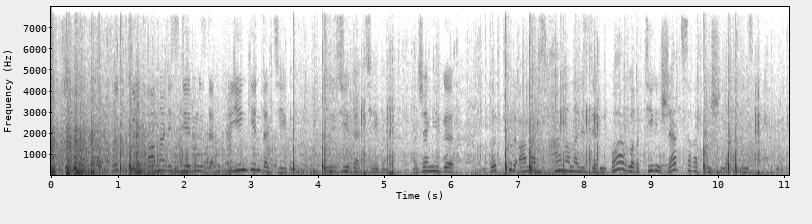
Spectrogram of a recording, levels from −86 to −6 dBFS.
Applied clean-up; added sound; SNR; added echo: none; Fireworks + Thunder; -5 dB; none.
